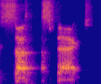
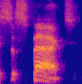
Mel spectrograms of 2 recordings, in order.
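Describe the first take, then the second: First: It is pronounced as the noun form. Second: It is pronounced as the verb form. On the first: The word names a person or describes something. "when I say it like that, it's it's probably a noun uh, or an adjective" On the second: The word names an action. "when I say suspect, it becomes a verb"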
